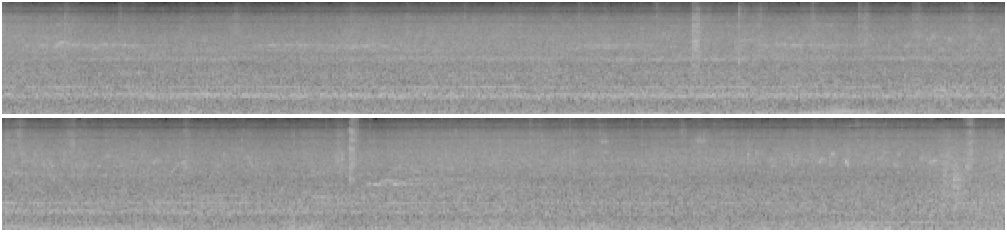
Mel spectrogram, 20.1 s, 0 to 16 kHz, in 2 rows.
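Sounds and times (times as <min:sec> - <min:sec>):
road traffic going by: 0:00.0 - 0:20.0.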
